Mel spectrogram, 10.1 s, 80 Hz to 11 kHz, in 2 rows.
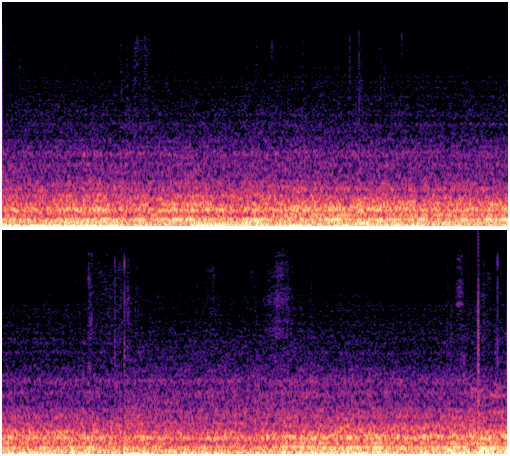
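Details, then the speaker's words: Nissan Sentra at 131,860 km, road test after repairing a cylinder 2 misfire (P0302) and clearing the code: low, steady engine drone under road rumble, pulling smoothly with no stumbles, surges or jerks; no misfire remains. "so so far ayos naman na wala na tayong DTC wala na ring misfire so i-road test na lang muna natin pero okay na yan"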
